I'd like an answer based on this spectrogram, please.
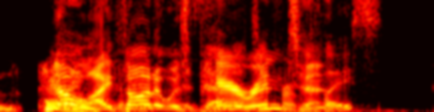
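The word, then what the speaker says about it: Perinton: So there's no G, Mark.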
